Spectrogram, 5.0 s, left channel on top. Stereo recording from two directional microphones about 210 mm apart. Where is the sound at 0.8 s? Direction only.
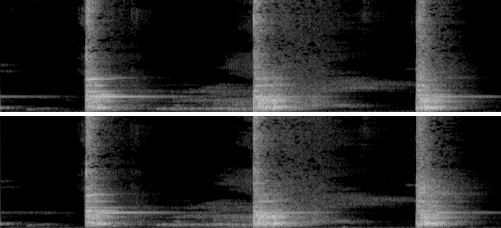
Centre (ahead or behind).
